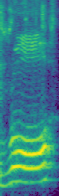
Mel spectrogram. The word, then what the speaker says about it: raw: If something is raw and it's uncooked, raw, which is exactly the same pronunciation as the sound a lion makes, a roar.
